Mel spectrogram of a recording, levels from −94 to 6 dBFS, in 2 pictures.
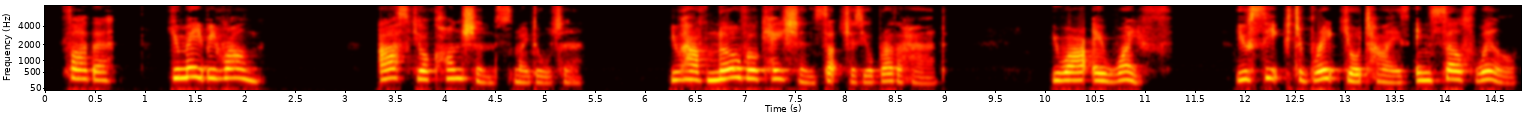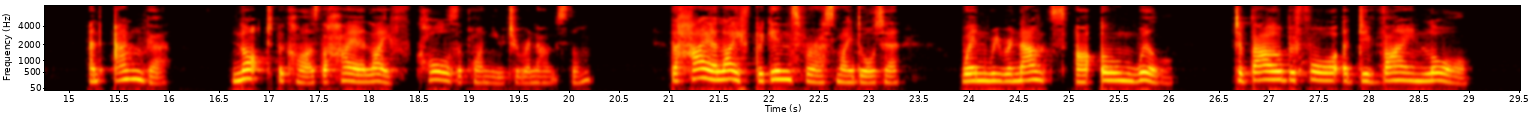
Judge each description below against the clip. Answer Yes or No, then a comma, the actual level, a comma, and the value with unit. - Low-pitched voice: No, high, 235 Hz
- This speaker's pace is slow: Yes, slow, 130 wpm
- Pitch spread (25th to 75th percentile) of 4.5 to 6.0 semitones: Yes, average, 5.1 semitones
